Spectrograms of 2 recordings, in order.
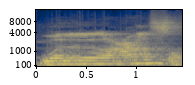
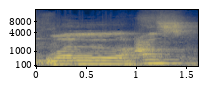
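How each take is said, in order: Both takes have the same delivery.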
